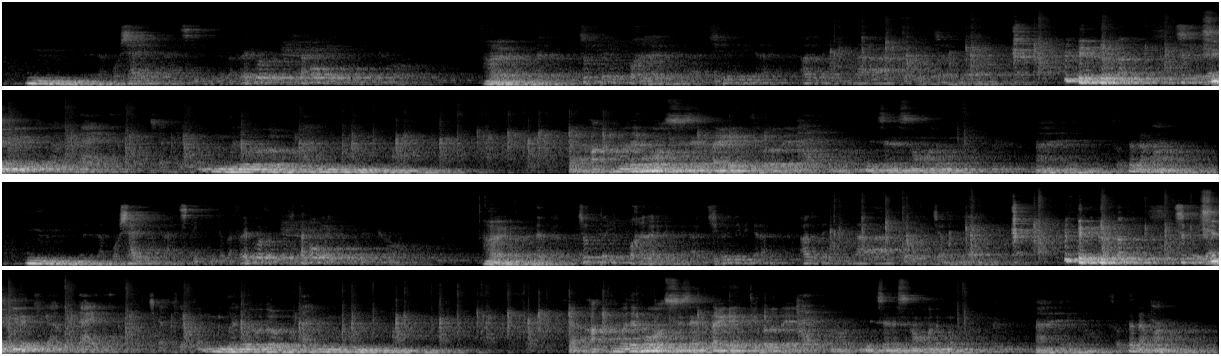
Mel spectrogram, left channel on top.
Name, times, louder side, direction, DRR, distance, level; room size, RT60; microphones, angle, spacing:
voice 1, 0.2-0.8 4.8-5.1 10.1-10.2 10.6-10.9 12.0-12.2 14.1-16.4 17.8-20.1 20.4-21.8 22.5-23.1 23.4-24.1, equal, 60° right, 0 dB, 1.0 m, -26 dB
voice 2, 0.7-4.0 5.3-7.7 8.0-9.9 11.0-11.2 11.5-14.2 15.1-15.3 16.0-16.3 17.4-17.7 20.1-20.4 22.1-22.3 22.8-23.8, right 2 dB, 85° right, 1 dB, 0.9 m, -37 dB
sound 1, 2.8-3.6 5.7-6.6 8.3-12.4 12.8-13.0 13.3-13.6 13.9-14.2 14.4-14.7 15.0-15.3 15.6-20.3 21.7-21.9, right 2 dB, 15° right, 0.4 m, -43 dB
8.7 x 7.1 x 2.7 m, 2.6 s
head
